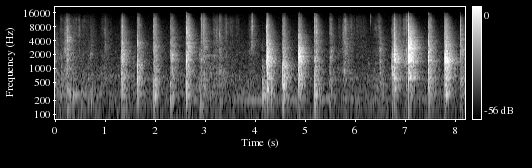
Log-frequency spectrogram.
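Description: A tarot deck being shuffled by hand, the cards slapping together in a series of sharp taps about two or three a second, fainter at first and louder from about halfway through.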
